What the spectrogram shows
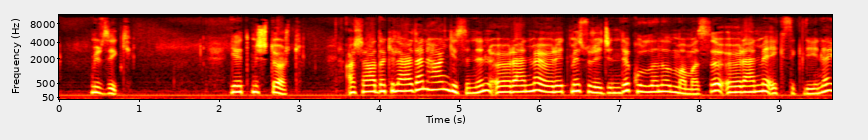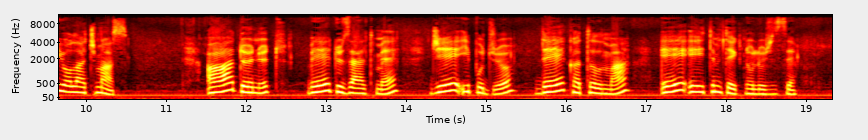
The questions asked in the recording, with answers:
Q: Aşağıdakilerden hangisinin öğrenme-öğretme sürecinde kullanılmaması öğrenme eksikliğine yol açmaz?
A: Yanıt E. Eğitim teknolojisi.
